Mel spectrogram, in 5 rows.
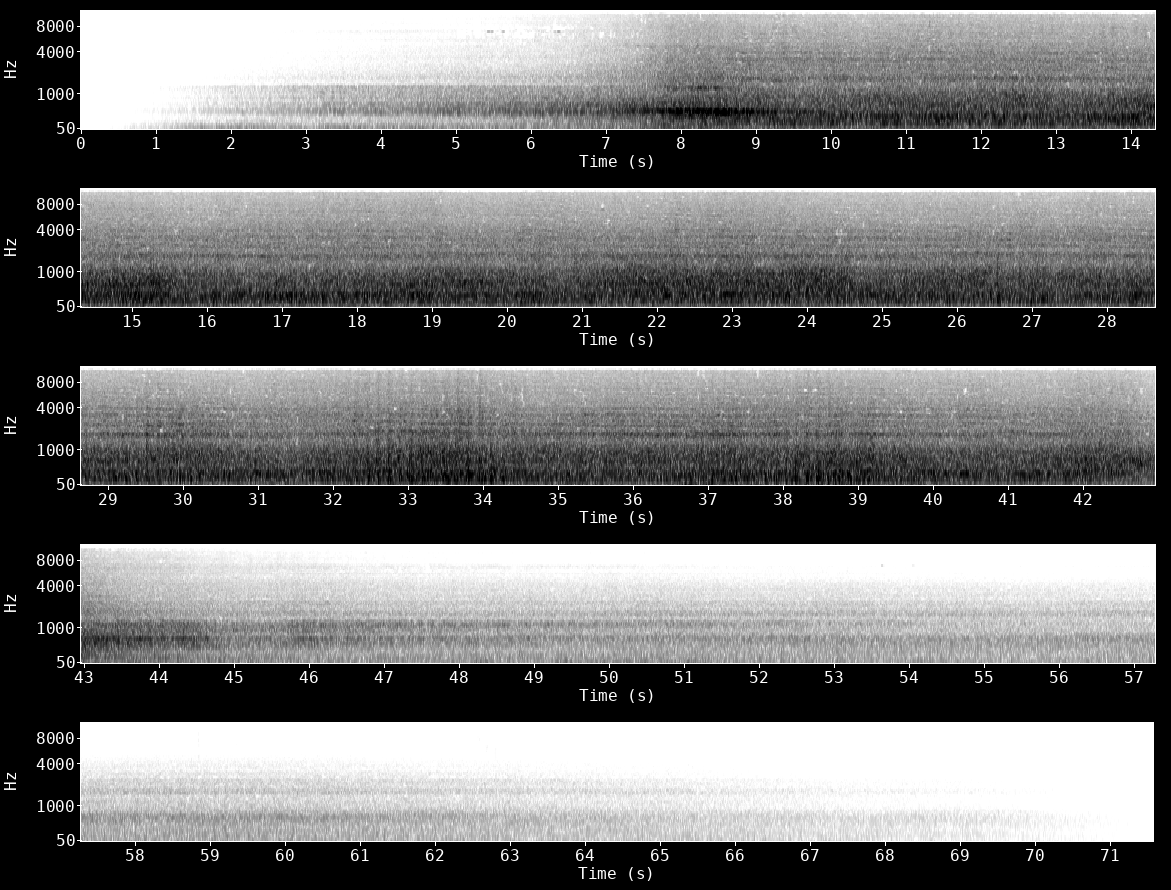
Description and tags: nákladní vlak
goods train, slower
mikro 2x RODE MT-5, XY stereo, M-Audio cardrecorder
